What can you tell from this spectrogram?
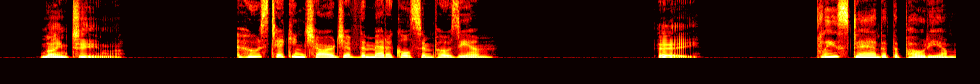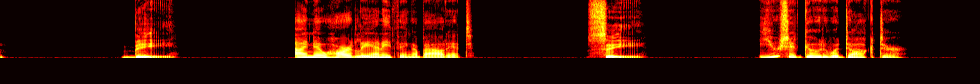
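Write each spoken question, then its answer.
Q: Who's taking charge of the medical symposium?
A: B: I know hardly anything about it.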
